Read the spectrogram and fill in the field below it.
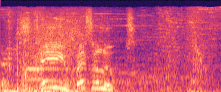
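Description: Bright chiming tones sound from a card game.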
